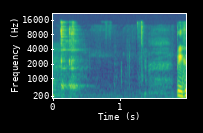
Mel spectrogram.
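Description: A wine glass set down on a stone countertop: a brief clink with a faint high ring just after the start, then quiet apart from a small tick.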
